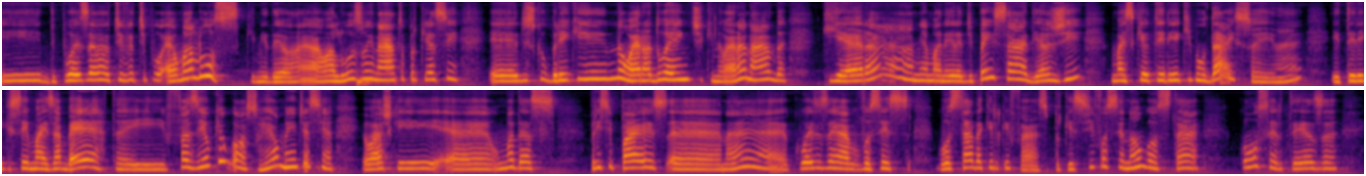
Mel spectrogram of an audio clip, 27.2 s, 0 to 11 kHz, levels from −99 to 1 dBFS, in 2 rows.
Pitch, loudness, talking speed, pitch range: 235 Hz, -28 LUFS, 185 wpm, 215-270 Hz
